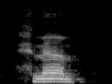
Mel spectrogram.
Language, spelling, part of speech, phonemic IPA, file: Moroccan Arabic, حمام, noun, /ħmaːm/, LL-Q56426 (ary)-حمام.wav
- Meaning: dove, pigeon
